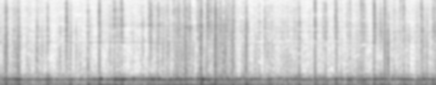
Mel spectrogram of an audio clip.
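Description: Long acrylic nails on both hands scratch the rounded, hollow metal mesh grille of a large silver condenser microphone. A continuous low, resonant hum runs under rapid, dense scratching clicks and brief bright ticks, keeping the level fairly steady throughout.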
